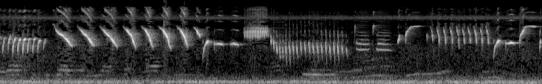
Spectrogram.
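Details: Canary in continuous song, used to train young canaries and get silent birds singing: a fast series of downslurred chirps, then a loud buzzy note, a low rolling trill, a pulsed rattle and a few bright slurred whistles over a faint high hum.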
